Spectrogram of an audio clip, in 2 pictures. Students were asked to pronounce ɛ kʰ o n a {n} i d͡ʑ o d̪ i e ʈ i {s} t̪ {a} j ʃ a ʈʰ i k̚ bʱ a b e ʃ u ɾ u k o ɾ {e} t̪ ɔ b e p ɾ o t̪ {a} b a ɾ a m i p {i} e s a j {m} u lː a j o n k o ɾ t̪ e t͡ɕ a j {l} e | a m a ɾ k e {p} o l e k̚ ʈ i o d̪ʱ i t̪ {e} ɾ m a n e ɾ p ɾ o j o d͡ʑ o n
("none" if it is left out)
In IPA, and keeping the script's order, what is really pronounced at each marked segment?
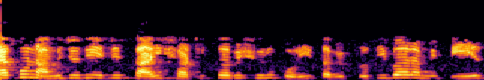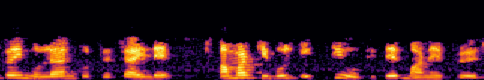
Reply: m, s, a, i, i, i, m, l, b, e

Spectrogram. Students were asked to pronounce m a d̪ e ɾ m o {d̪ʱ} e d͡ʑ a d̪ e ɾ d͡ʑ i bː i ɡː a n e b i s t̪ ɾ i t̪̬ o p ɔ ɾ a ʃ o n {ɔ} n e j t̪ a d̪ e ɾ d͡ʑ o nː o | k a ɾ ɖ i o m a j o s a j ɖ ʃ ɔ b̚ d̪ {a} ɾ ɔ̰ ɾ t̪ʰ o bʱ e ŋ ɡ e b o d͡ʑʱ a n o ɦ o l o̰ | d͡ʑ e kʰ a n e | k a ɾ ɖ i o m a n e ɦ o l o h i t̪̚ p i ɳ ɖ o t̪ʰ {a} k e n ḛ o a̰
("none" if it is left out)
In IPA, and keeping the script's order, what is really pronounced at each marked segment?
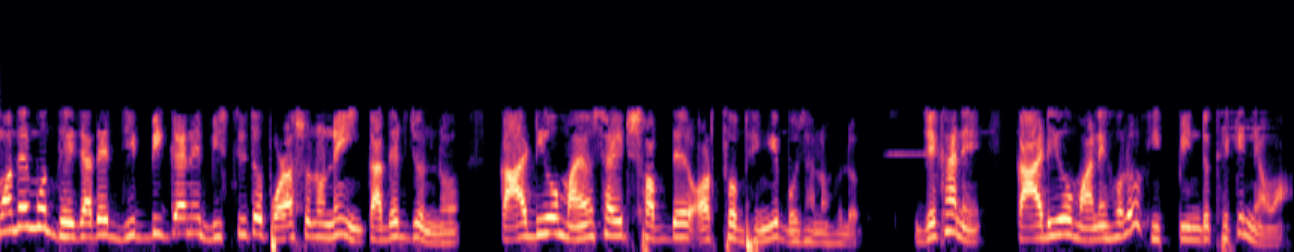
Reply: d̪ʱː, o, e, e

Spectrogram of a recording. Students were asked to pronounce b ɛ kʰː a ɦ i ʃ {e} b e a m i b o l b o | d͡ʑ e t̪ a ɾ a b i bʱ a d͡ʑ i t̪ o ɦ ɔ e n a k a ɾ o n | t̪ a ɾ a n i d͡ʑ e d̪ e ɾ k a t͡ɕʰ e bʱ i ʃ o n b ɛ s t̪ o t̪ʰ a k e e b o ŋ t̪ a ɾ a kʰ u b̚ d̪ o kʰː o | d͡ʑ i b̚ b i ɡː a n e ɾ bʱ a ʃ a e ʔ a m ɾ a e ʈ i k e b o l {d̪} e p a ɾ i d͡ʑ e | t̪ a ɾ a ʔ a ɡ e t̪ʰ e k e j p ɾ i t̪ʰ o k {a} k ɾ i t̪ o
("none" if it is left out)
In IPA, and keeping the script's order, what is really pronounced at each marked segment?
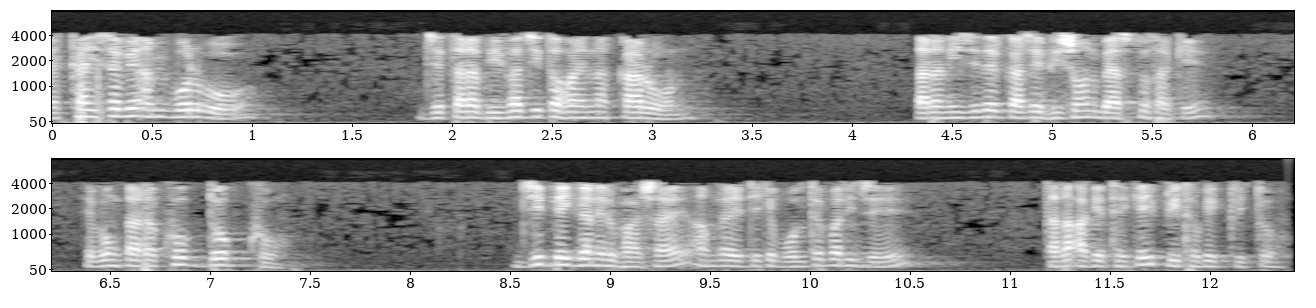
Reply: a, t̪, e

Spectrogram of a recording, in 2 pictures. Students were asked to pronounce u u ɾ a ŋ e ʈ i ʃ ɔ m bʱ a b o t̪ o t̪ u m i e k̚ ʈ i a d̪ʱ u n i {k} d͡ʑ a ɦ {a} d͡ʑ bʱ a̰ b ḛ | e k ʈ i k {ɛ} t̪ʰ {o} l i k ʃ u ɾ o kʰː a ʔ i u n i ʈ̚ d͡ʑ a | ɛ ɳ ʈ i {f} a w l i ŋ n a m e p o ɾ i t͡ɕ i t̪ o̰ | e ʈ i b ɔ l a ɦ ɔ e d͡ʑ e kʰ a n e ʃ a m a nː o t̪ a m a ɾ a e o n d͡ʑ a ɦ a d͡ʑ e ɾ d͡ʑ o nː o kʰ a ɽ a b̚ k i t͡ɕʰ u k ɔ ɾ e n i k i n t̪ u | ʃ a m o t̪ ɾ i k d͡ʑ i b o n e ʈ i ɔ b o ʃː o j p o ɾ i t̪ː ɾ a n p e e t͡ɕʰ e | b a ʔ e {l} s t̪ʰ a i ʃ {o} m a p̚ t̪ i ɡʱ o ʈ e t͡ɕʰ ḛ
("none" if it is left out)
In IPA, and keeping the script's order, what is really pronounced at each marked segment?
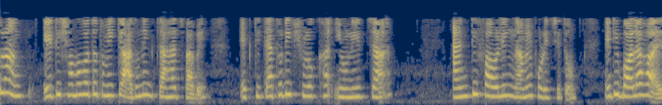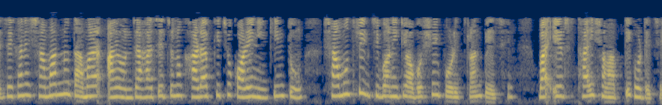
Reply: k, a, ɛ, o, f, ɾ, ɔ

